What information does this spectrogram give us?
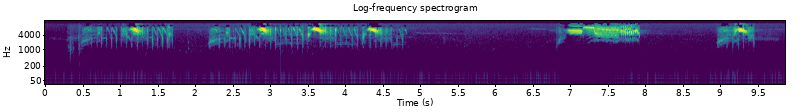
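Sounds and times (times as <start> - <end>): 
starling call: 0.5 - 4.8, 6.8 - 8.0, 9.0 - 9.5.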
